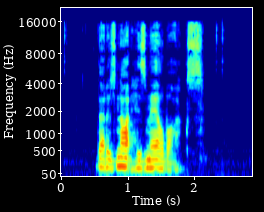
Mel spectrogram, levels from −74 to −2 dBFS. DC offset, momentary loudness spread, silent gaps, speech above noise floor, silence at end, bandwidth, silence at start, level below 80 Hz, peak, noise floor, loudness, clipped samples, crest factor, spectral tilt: under 0.1%; 10 LU; none; 32 dB; 0.75 s; 16.5 kHz; 0.5 s; -60 dBFS; -2 dBFS; -55 dBFS; -23 LUFS; under 0.1%; 22 dB; -4.5 dB/octave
